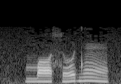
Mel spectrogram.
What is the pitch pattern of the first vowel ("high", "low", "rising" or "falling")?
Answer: low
